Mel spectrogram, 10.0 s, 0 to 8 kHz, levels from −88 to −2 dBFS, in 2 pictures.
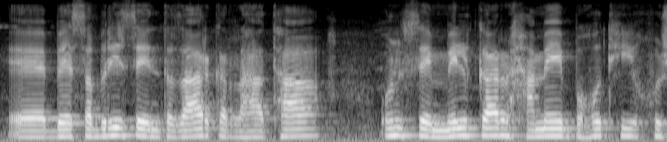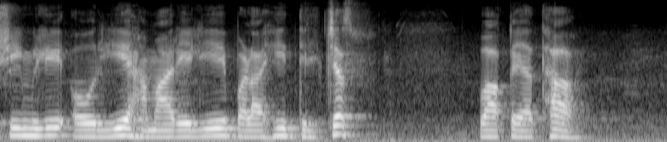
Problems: none marked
